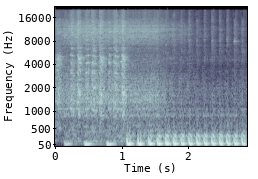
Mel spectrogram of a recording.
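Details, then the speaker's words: Kawasaki Lakota quad with new exhaust and rejetted carb, sat a couple days, started without choke: single cylinder fires immediately into even deep mellow thumping idle, about three beats a second; clean healthy cold start. "Well, it started right up. Sure sounds good. I'm gonna let it warm up for a second because it's been sitting for a couple days."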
